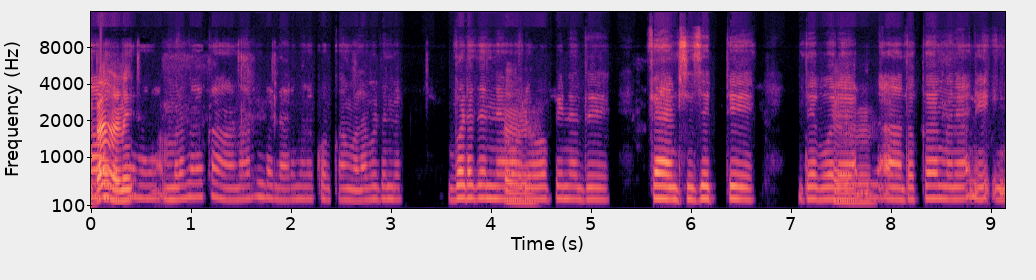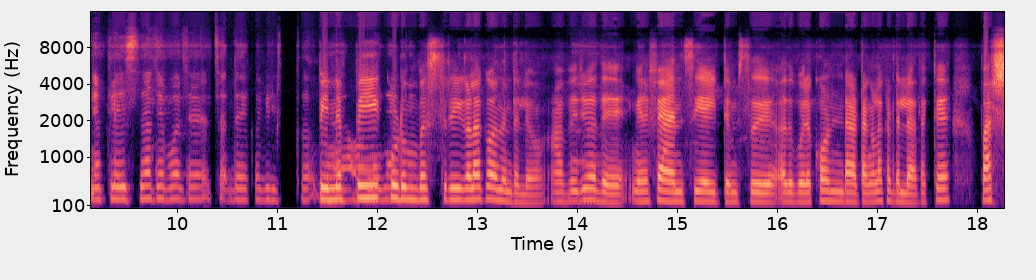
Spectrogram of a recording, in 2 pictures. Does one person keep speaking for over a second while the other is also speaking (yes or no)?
no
